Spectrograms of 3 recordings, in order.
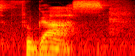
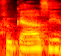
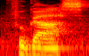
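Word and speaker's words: φυγάς: felgo to flee and the word is fugas it's not fugazi it's a great band but that's that's not what we're talking about here simply fugas accent on the alpha sigma and then the genitive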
